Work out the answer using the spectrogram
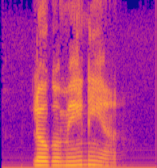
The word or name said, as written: logomania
